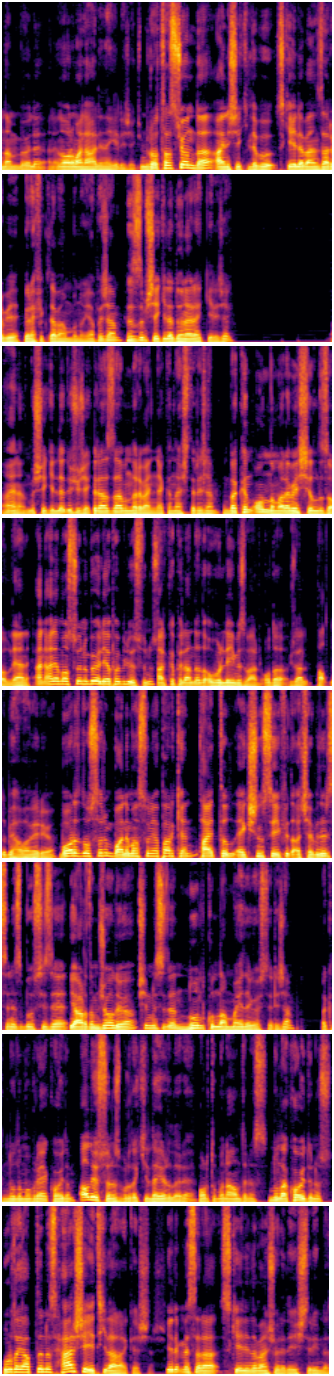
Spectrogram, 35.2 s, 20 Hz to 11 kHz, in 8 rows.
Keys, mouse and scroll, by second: 1.8 double click, 7.5 space, 9.5 double click, 10.0-11.5 scroll down 1, 15.2 typing, 23.8 space, 25.9 right click, 28.5 shift+click, 30.7 double click, 31.5 typing, 32.9 Return, 33.0 typing.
